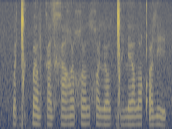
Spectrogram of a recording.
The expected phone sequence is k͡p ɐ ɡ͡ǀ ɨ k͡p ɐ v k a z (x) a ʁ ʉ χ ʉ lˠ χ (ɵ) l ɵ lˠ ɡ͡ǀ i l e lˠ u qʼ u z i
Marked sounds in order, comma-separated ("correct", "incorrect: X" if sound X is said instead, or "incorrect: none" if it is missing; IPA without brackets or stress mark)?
correct, correct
